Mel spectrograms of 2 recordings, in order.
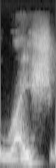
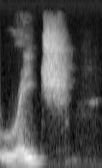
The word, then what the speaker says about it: Raich: And then that Reich case, but, and it's spelled R-A-I-C-H, but I think it's pronounced Reich and not Rach.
